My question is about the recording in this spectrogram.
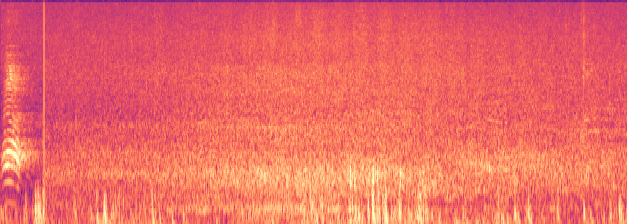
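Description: Outdoor ambience of wind rushing over the microphone, with irregular low thuds of footsteps as the walker moves along. A short bird call sounds right at the start.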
